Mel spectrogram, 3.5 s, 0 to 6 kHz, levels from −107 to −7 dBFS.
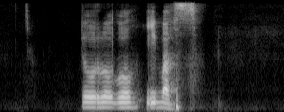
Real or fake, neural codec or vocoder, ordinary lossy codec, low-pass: fake; codec, 24 kHz, 1 kbps, SNAC; Opus, 64 kbps; 5.4 kHz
